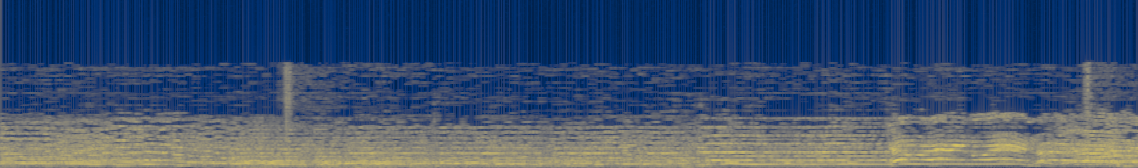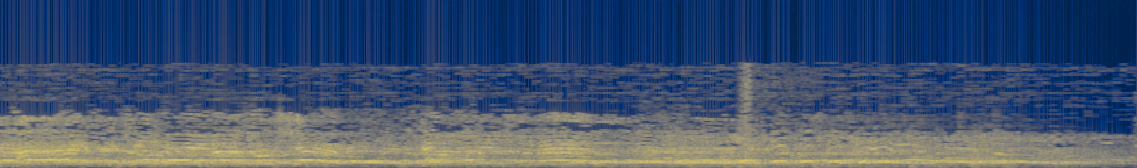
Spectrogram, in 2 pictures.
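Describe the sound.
A dense crowd filling a street roars and clamors continuously at the announcement of the election winner, Kilrain, many voices shouting over one another at full volume, with a brief shift around the middle before the excited din carries on to the end.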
